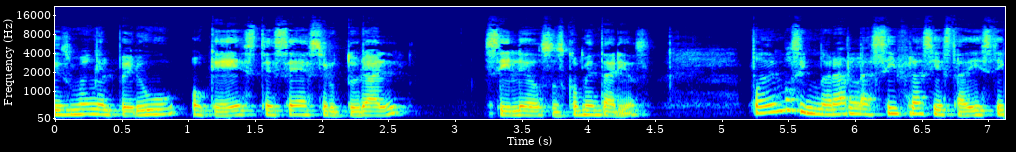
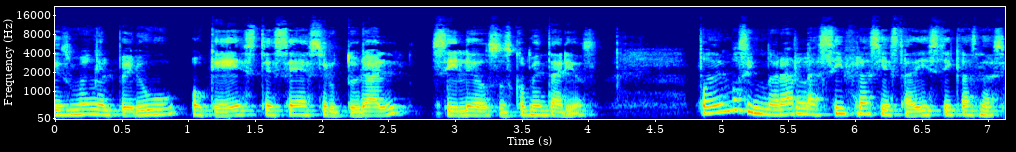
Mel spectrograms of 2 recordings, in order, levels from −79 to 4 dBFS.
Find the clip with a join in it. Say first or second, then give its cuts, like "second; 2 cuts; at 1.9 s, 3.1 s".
second; 1 cut; at 2.7 s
